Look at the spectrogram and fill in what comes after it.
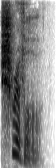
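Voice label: "shrivel", British English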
